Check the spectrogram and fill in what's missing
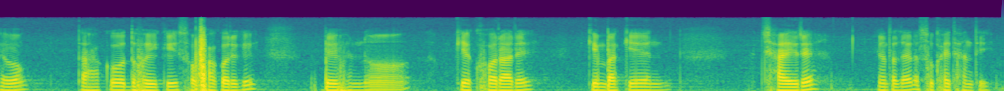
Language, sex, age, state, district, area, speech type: Odia, male, 18-30, Odisha, Subarnapur, urban, spontaneous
